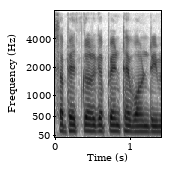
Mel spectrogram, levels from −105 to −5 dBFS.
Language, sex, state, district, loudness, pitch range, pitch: Hindi, male, Chhattisgarh, Bilaspur, -16 LUFS, 135-150 Hz, 150 Hz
